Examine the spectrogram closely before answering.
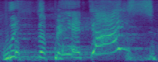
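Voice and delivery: put-on a frightened boy's shout; scared kid. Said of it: "He goes".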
